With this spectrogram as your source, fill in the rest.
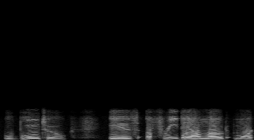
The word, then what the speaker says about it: Ubuntu: Linux is an operating system that you can download from the internet for free, and Ubuntu, or as it's properly pronounced, Ubuntu, is a free download, more coming in just a few moments.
